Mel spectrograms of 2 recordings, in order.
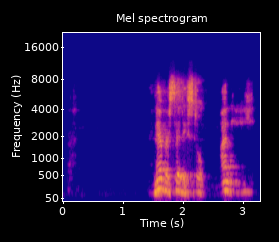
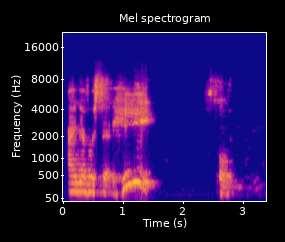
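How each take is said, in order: First: The word "money" is stressed. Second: The word "he" is stressed. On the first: He stole something other than money. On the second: A different person took it. "I said she did"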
